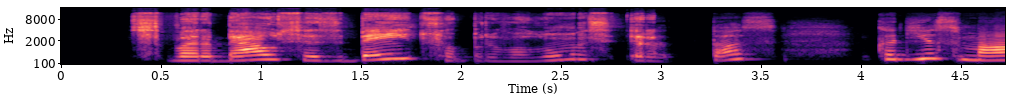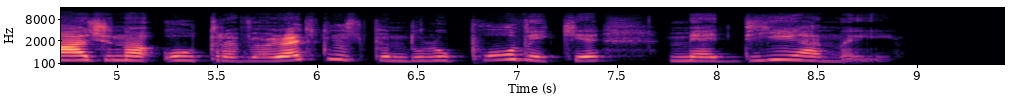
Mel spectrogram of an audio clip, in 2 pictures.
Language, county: Lithuanian, Klaipėda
